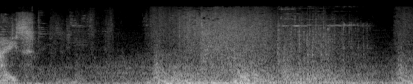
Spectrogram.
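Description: Weapons clash and hit in a fight.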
